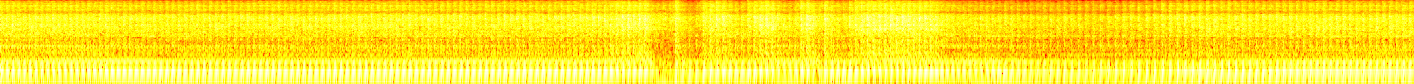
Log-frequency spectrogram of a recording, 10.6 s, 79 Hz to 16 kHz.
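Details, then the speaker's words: Honda Shadow V-twin, 20k miles on the same oil, parked four years: loping, uneven idle around 75 beats a minute with a stumble, sounding like one cylinder. Rough idle; owner suspects sticking valves from no oil changes. "Running on one cylinder? Yeah, that sounds awesome."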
